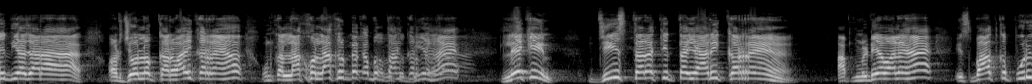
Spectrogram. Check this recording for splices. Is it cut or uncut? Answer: cut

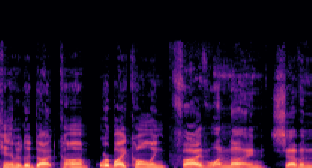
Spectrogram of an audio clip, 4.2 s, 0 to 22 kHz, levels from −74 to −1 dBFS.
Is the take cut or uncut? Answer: cut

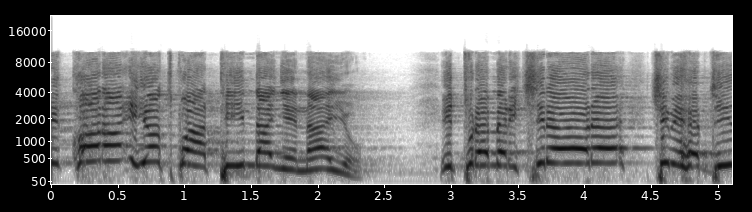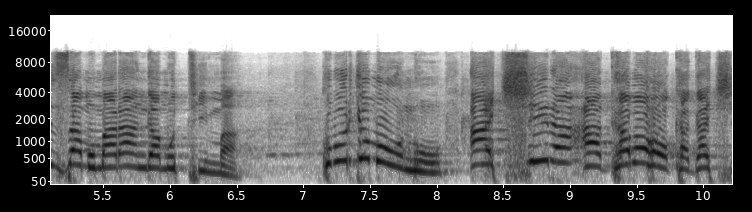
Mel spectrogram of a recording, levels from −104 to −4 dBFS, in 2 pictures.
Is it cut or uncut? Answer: uncut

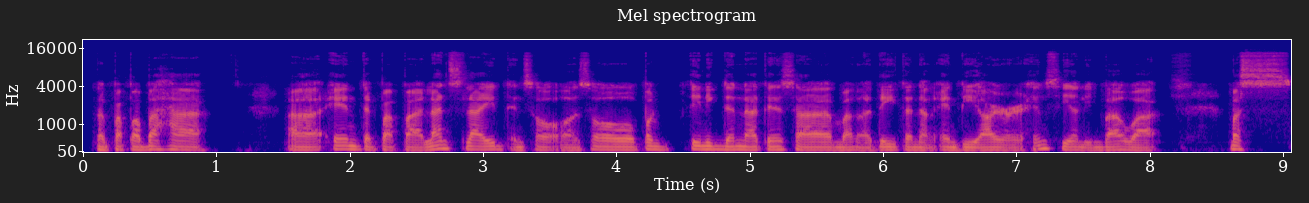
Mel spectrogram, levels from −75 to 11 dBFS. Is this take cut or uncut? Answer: uncut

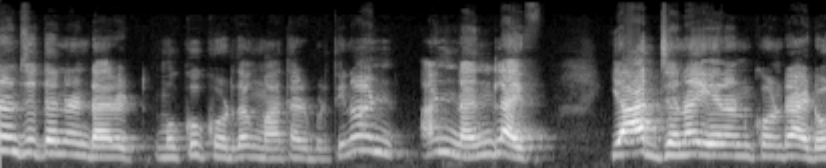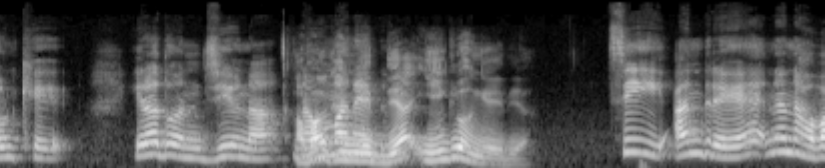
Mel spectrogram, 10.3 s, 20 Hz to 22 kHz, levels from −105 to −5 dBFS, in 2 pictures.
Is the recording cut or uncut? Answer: uncut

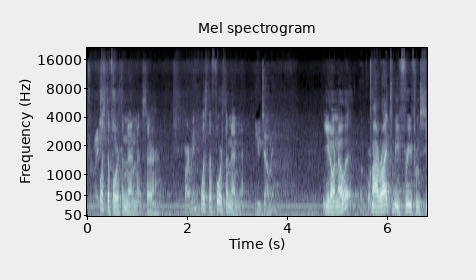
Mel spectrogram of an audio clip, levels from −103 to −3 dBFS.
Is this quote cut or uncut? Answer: cut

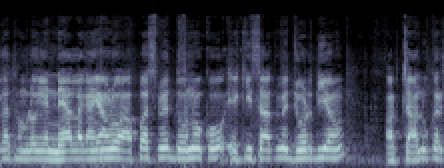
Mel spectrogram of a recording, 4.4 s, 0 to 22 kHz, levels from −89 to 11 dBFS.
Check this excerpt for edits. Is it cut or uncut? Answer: cut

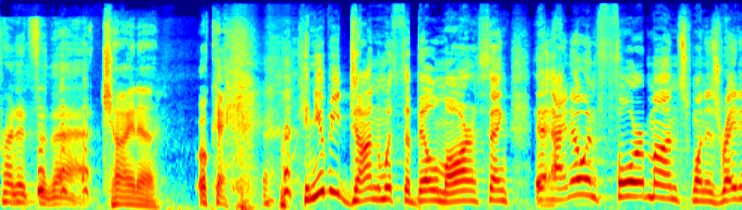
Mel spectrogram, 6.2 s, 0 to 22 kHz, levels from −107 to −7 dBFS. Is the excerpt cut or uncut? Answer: cut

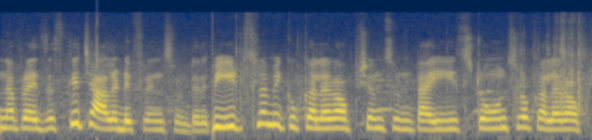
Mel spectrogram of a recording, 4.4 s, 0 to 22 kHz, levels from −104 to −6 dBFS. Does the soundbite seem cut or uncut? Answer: cut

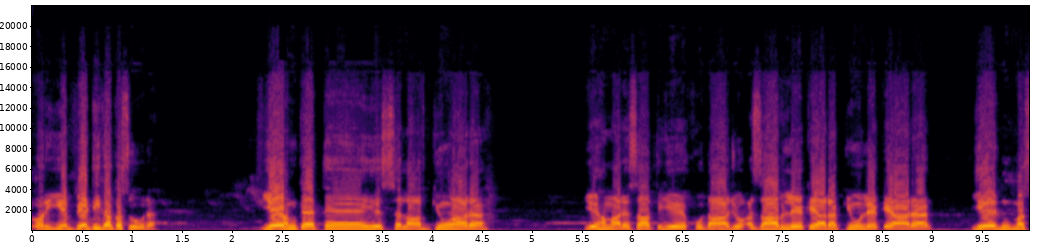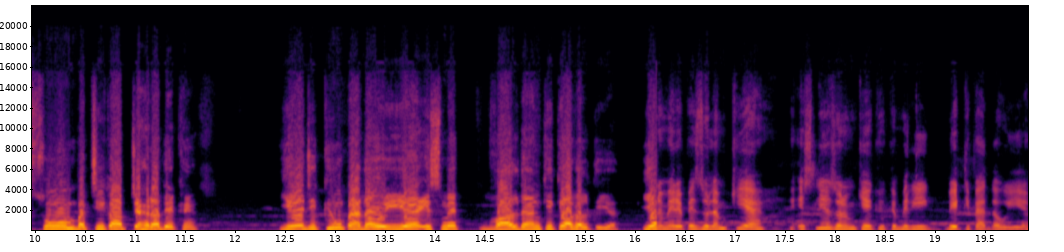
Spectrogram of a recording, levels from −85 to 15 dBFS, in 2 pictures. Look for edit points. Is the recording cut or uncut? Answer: cut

